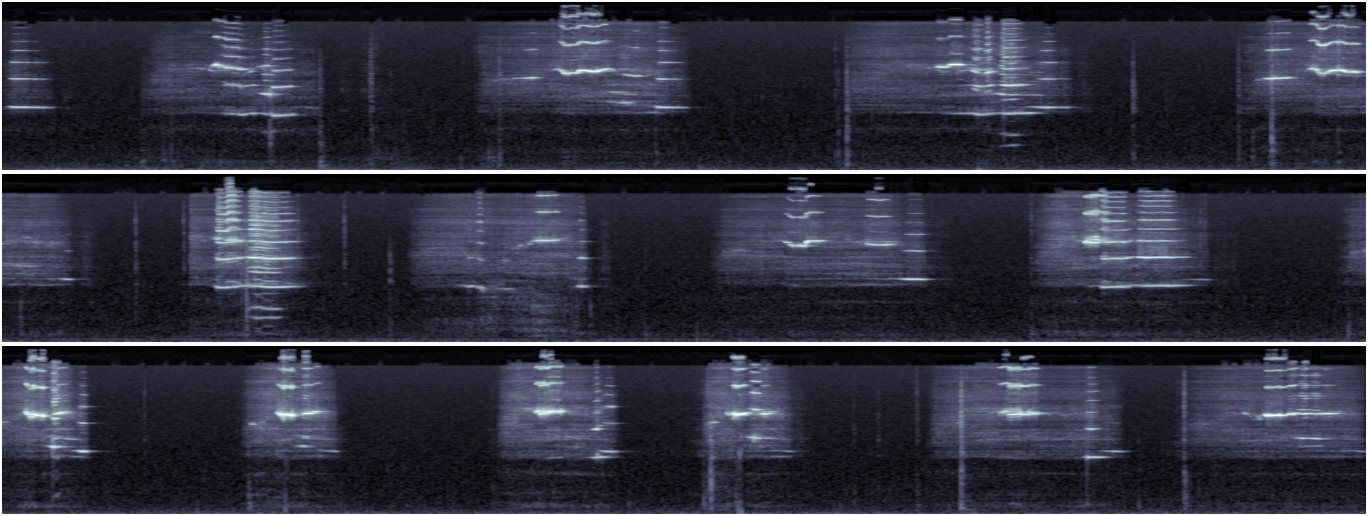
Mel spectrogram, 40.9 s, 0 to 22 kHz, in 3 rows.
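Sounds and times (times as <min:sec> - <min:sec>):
squeaky metal hinge squealing: 0:00.1 - 0:00.6, 0:01.8 - 0:03.2, 0:05.0 - 0:06.9, 0:09.4 - 0:10.7, 0:12.6 - 0:14.4, 0:15.8 - 0:16.6, 0:18.3 - 0:19.6, 0:32.6 - 0:33.4, 0:34.5 - 0:35.2, 0:37.1 - 0:38.5, 0:39.7 - 0:40.9.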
